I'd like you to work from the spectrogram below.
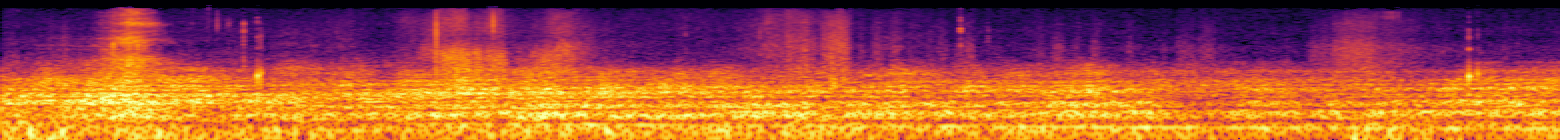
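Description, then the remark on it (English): A steady, low droning roar of an airplane flying overhead fills the whole stretch, fairly loud and constant, with gusty wind buffeting the microphone now and then. “Airplane.”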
